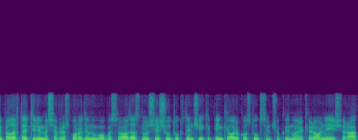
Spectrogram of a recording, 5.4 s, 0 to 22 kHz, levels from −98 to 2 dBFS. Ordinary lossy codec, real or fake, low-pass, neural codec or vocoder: Opus, 64 kbps; fake; 7.2 kHz; codec, 16 kHz, 0.7 kbps, FocalCodec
